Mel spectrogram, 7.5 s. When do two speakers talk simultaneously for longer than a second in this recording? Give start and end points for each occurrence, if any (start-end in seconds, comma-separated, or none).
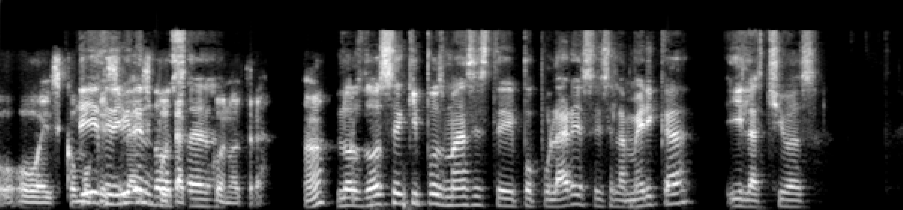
0.7-1.9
